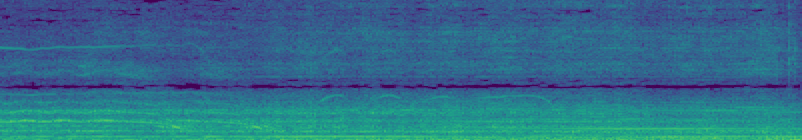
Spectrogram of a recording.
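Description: Heavy metal band playing live, heard from within the crowd: distorted electric guitars held in a sustained drone, with a wavering high guitar note that slides down in pitch about a second in.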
